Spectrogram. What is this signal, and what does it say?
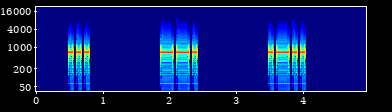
Morse code, heard as a keyed tone, about 20 wpm, spaced as for 7 wpm, 700 Hz. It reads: SGL
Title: USA Call Signs - 6x Character Spacing - 20wpm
